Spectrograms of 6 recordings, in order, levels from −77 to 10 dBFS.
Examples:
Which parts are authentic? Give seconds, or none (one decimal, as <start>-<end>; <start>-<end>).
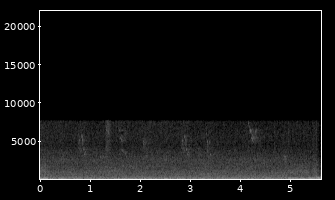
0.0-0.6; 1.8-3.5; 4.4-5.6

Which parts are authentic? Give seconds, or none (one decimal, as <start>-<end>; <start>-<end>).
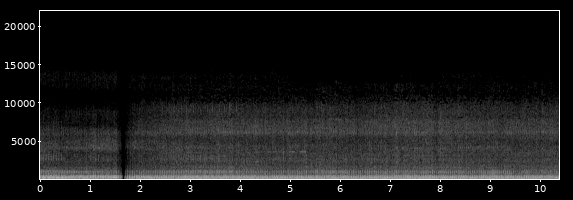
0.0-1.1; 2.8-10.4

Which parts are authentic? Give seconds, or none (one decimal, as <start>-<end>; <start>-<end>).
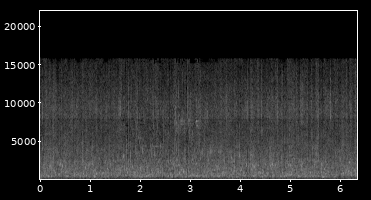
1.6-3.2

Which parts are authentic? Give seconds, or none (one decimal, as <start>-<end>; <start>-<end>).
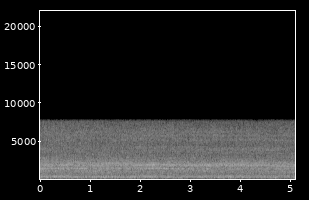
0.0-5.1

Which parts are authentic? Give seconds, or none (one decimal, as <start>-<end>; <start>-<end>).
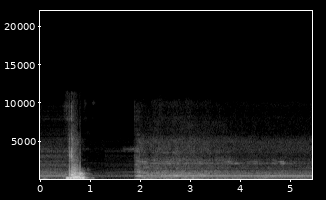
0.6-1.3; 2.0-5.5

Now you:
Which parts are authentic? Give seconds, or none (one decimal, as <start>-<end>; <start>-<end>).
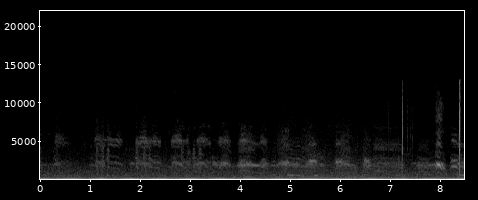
0.0-8.5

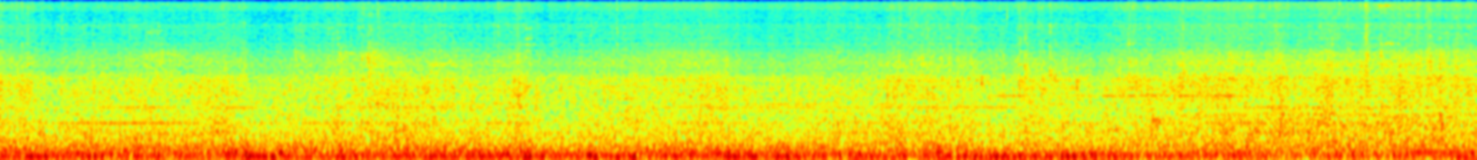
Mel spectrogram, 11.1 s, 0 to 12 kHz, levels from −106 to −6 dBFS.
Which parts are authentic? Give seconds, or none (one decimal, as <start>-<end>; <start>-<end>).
0.0-4.7; 6.2-11.1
